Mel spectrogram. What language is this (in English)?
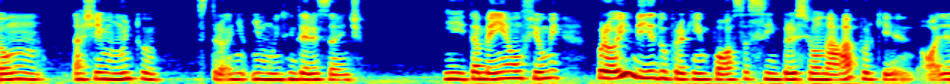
Portuguese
